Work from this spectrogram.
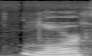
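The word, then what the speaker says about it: Lhorke: we have um lorc l-h-o-r-k-e would you say that's work how would you pronounce that lork yeah yeah so i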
